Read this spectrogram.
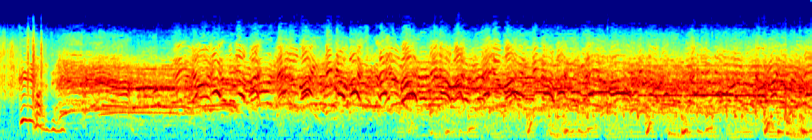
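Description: A crowd of boys shouts and cheers outdoors.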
